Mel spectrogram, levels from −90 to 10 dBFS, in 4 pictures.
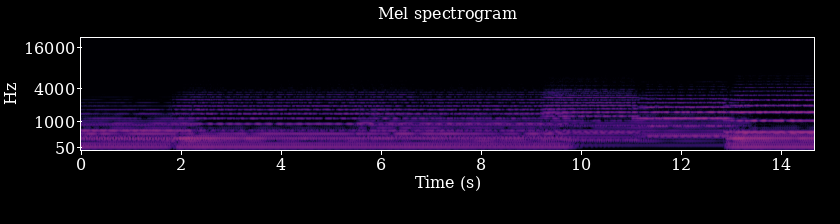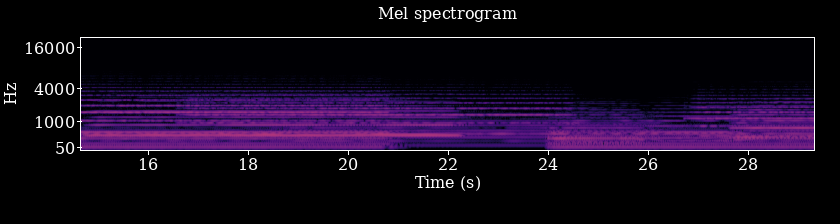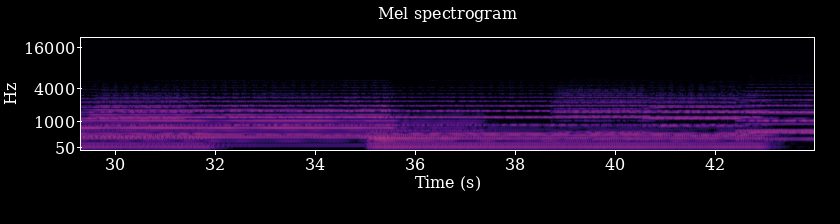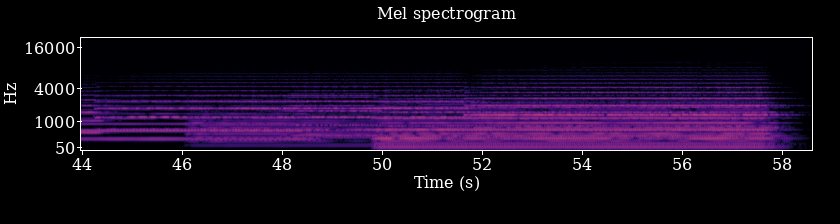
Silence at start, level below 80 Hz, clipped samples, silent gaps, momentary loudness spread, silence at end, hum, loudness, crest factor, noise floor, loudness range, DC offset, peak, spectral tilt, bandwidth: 0 s; -60 dBFS; under 0.1%; none; 14 LU; 0.25 s; none; -43 LUFS; 18 dB; -65 dBFS; 13 LU; under 0.1%; -26 dBFS; -4.5 dB/octave; 11 kHz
